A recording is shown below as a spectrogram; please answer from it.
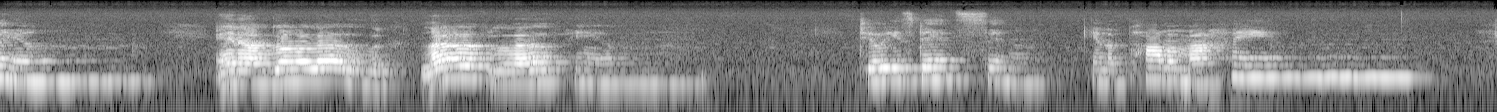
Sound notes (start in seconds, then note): none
